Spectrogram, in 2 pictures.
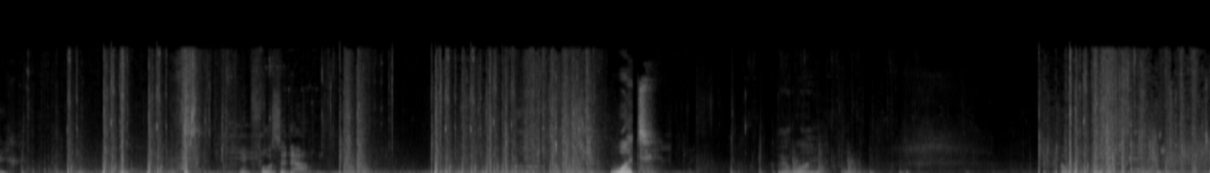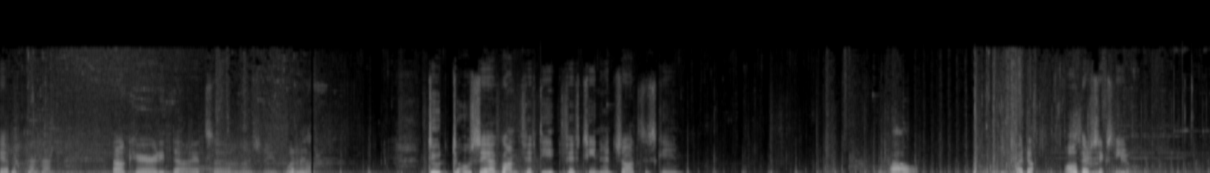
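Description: A sniper rifle fires sharp, loud shots.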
